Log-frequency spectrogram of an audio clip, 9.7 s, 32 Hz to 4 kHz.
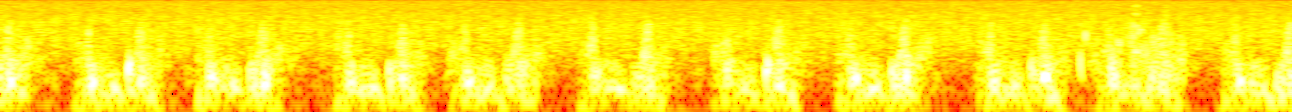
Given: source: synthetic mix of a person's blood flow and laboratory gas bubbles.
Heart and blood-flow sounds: Doppler ultrasound of blood flow; precordium
8.07-8.17 s: bubbles
8.32-8.41 s: bubbles
8.44-8.89 s: bubbles
From the record:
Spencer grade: 1 (occasional bubble signal discernible with the cardiac motion signal, with majority of cardiac periods free of bubbles); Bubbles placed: only in the low amplitude regions of the cardiac cycle

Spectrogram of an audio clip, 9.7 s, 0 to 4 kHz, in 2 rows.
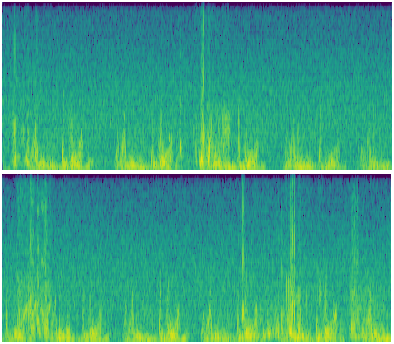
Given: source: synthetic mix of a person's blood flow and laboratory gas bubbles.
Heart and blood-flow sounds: Doppler ultrasound of blood flow; precordium
0.10-0.36 s: bubbles
0.40-0.46 s: bubbles
2.20-2.27 s: bubbles
2.38-2.86 s: bubbles
5.04-5.50 s: bubbles
5.59-5.75 s: bubbles
7.85-7.93 s: bubbles
7.99-8.75 s: bubbles
8.81-8.88 s: bubbles
9.07-9.65 s: bubbles
From the record:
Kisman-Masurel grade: 223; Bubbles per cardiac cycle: several, 3 to 8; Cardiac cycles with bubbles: 10 to 50%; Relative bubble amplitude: loud (0.450 to 0.775); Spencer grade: 2 (many but less than half of the cardiac periods contain bubble signals, singularly or in groups); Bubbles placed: anywhere in the cardiac cycle

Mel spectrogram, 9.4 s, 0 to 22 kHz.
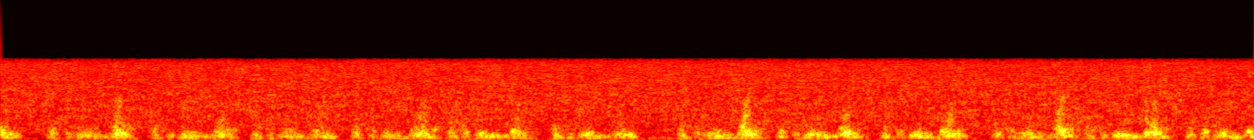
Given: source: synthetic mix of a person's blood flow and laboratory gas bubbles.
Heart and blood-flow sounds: Doppler ultrasound of blood flow; precordium
8.55-8.65 s: bubbles
From the record:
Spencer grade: 1 (occasional bubble signal discernible with the cardiac motion signal, with majority of cardiac periods free of bubbles); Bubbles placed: anywhere in the cardiac cycle

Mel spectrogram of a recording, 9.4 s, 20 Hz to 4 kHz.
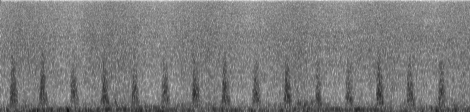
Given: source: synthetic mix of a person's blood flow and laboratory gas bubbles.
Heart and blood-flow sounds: Doppler ultrasound of blood flow; subclavian vein
1.99-2.04 s: bubbles
2.27-2.35 s: bubbles
From the record:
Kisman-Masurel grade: 111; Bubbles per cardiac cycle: 1 to 2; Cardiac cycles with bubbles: 1 to 10%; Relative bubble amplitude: barely perceptible (0.100 to 0.250); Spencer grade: 1 (occasional bubble signal discernible with the cardiac motion signal, with majority of cardiac periods free of bubbles); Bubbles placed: anywhere in the cardiac cycle

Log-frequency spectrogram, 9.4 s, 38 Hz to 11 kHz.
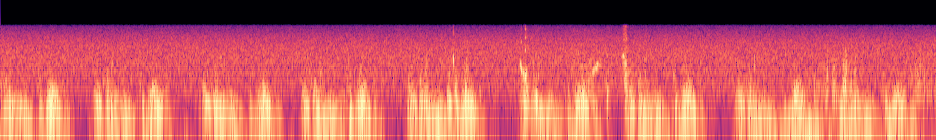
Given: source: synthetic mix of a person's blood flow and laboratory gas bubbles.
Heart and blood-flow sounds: Doppler ultrasound of blood flow; precordium
4.45-4.60 s: bubbles
5.17-5.42 s: bubbles
5.69-6.13 s: bubbles
6.19-6.31 s: bubbles
From the record:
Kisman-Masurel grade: 223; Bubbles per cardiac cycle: several, 3 to 8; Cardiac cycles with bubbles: 10 to 50%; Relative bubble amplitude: loud (0.450 to 0.775); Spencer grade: 2 (many but less than half of the cardiac periods contain bubble signals, singularly or in groups); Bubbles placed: anywhere in the cardiac cycle

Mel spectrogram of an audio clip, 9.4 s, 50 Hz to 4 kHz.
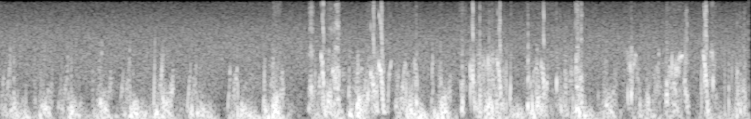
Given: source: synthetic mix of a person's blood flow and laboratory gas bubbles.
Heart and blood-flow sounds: Doppler ultrasound of blood flow; precordium
3.42-3.54 s: bubbles
3.86-3.98 s: bubbles
4.01-4.35 s: bubbles
4.42-5.29 s: bubbles
5.52-5.57 s: bubbles
5.77-6.39 s: bubbles
6.58-7.08 s: bubbles
7.20-7.36 s: bubbles
7.84-8.66 s: bubbles
8.80-9.02 s: bubbles
9.21-9.37 s: bubbles
From the record:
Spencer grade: 3 (all of the cardiac periods contain showers or single bubble signals, but not dominating or overriding the cardiac motion signals); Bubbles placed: anywhere in the cardiac cycle

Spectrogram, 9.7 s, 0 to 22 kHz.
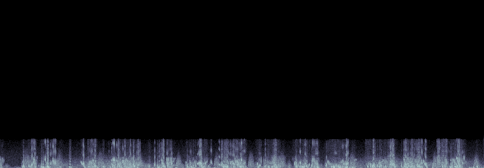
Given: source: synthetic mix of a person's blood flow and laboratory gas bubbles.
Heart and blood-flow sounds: Doppler ultrasound of blood flow; subclavian vein
0.00-0.09 s: bubbles
0.43-1.28 s: bubbles
1.39-1.46 s: bubbles
1.60-2.00 s: bubbles
2.06-2.14 s: bubbles
2.19-2.86 s: bubbles
2.96-3.05 s: bubbles
3.08-3.53 s: bubbles
3.71-4.29 s: bubbles
4.36-4.96 s: bubbles
5.12-5.74 s: bubbles
5.87-6.43 s: bubbles
6.50-7.15 s: bubbles
7.32-7.98 s: bubbles
8.01-8.59 s: bubbles
8.74-9.36 s: bubbles
9.53-9.63 s: bubbles
9.65-9.69 s: bubbles
From the record:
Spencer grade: 4 (maximum detectable bubble signal sounding continuously throughout systole and diastole of every cardiac period, and overriding the amplitude of the normal cardiac signals); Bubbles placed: anywhere in the cardiac cycle

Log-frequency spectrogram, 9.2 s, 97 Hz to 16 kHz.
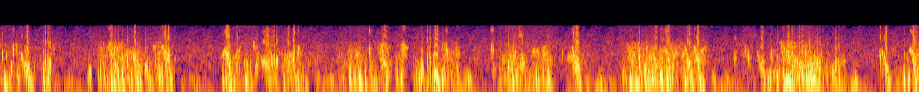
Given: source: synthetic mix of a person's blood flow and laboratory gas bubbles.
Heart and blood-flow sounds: Doppler ultrasound of blood flow; precordium
0.00-0.36 s: bubbles
0.40-0.55 s: bubbles
0.87-1.77 s: bubbles
2.19-3.10 s: bubbles
3.36-4.09 s: bubbles
4.12-4.62 s: bubbles
4.90-5.55 s: bubbles
5.60-5.84 s: bubbles
6.18-7.08 s: bubbles
7.33-7.38 s: bubbles
7.42-8.48 s: bubbles
8.77-8.93 s: bubbles
9.00-9.20 s: bubbles
From the record:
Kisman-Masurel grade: 444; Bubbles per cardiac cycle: continuous sound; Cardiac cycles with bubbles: 100%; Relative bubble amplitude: maximal (0.775 to 0.999); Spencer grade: 4 (maximum detectable bubble signal sounding continuously throughout systole and diastole of every cardiac period, and overriding the amplitude of the normal cardiac signals); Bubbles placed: only in the low amplitude regions of the cardiac cycle

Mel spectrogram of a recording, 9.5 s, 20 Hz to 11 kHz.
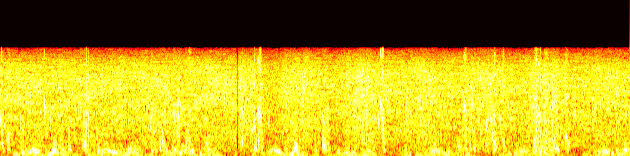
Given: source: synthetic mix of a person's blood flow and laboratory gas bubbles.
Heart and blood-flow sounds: Doppler ultrasound of blood flow; precordium
0.00-0.21 s: bubbles
0.29-0.45 s: bubbles
0.65-1.16 s: bubbles
1.21-1.38 s: bubbles
2.21-2.94 s: bubbles
3.50-3.57 s: bubbles
3.60-3.69 s: bubbles
3.75-4.07 s: bubbles
4.12-4.20 s: bubbles
4.26-4.34 s: bubbles
4.70-4.98 s: bubbles
5.29-5.38 s: bubbles
5.58-5.83 s: bubbles
6.07-6.12 s: bubbles
6.94-7.23 s: bubbles
7.27-7.63 s: bubbles
7.98-8.58 s: bubbles
9.43-9.46 s: bubbles
From the record:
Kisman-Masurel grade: 342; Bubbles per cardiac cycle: rolling drumbeat, 9 or more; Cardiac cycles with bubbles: 100%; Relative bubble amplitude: moderate (0.250 to 0.450); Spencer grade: 3 (all of the cardiac periods contain showers or single bubble signals, but not dominating or overriding the cardiac motion signals); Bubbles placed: only in the low amplitude regions of the cardiac cycle

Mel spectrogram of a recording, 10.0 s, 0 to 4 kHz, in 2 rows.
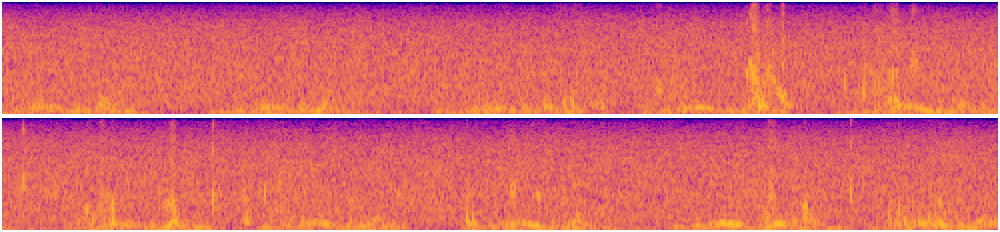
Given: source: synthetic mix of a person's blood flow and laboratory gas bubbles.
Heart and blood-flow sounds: Doppler ultrasound of blood flow; precordium
2.77-3.03 s: bubbles
3.25-3.31 s: bubbles
3.69-3.97 s: bubbles
4.17-4.59 s: bubbles
5.06-5.13 s: bubbles
5.32-5.58 s: bubbles
5.78-5.88 s: bubbles
6.00-6.07 s: bubbles
6.16-6.58 s: bubbles
7.26-7.38 s: bubbles
7.49-7.57 s: bubbles
7.62-7.70 s: bubbles
8.77-8.87 s: bubbles
8.95-9.11 s: bubbles
9.19-9.26 s: bubbles
9.38-9.73 s: bubbles
From the record:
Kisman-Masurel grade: 233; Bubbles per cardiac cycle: several, 3 to 8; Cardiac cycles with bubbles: 50 to 99%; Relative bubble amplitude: loud (0.450 to 0.775); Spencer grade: 3 (all of the cardiac periods contain showers or single bubble signals, but not dominating or overriding the cardiac motion signals); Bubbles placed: anywhere in the cardiac cycle

